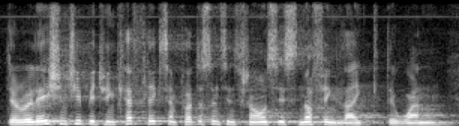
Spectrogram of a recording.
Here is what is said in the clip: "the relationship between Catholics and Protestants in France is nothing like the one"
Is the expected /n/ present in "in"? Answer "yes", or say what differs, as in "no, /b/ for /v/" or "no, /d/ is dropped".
yes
